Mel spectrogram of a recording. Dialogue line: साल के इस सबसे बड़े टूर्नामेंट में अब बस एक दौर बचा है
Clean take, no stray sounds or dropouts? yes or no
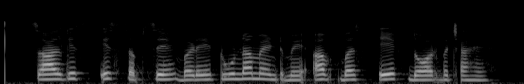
no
